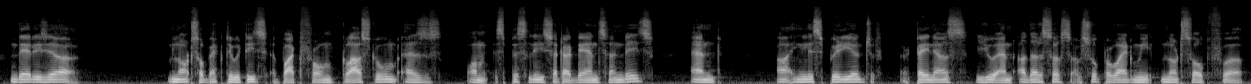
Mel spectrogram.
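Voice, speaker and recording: Hesitant man, low dry voice. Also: darkish tone, dry recording. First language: Hindi. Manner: hesitant, many pauses, politely says sir. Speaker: student and author being interviewed. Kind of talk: halting conversational answers.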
